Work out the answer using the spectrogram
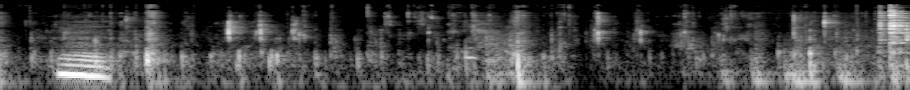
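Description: Close-up mouth sounds of eating roast chicken: irregular chewing, biting and lip-smacking clicks. A short low vocal 'mmm' falling in pitch comes about a second in, and a sharper crunch near the end.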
